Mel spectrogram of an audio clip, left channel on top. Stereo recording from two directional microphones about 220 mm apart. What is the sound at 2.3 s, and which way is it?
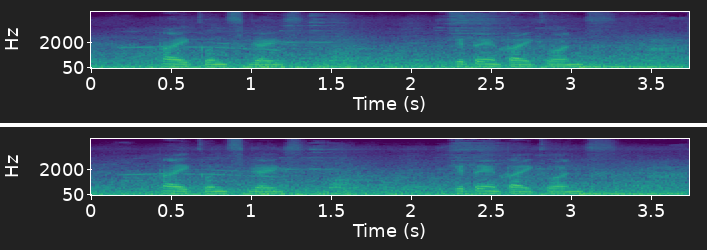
Speech, centre (ahead or behind).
